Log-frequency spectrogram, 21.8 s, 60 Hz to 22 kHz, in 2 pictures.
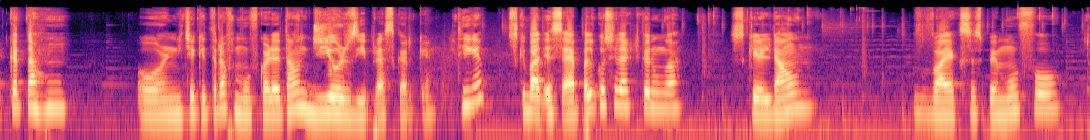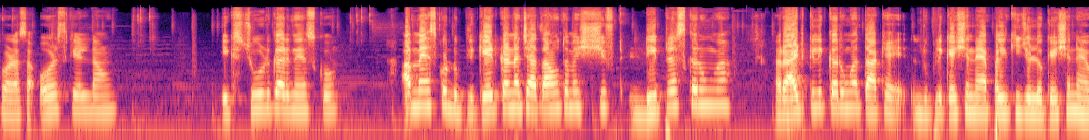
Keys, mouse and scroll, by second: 0.2 g, 2.7 middle click, 3.5 middle click, 4.1 middle click, 4.8 middle click, 5.5 click, 7.1 s, 8.5 g, 9.7 middle click, 10.4 s, 11.5 middle click, 12.3 g, 13.6 middle click, 14.5 g, 15.1 middle click, 16.1 middle click, 16.9 shift+d.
